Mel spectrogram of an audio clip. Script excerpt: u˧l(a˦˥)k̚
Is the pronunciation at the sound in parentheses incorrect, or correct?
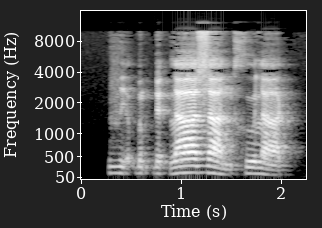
incorrect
